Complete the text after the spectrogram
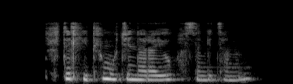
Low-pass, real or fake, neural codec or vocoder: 7.2 kHz; real; none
